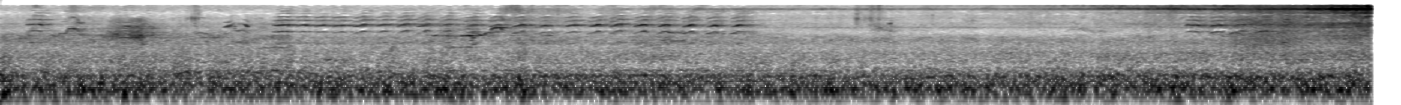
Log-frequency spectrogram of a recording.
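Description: Birds calling outdoors over a steady low wind rumble on the microphone; from about three seconds in, one bird gives a run of quick, high repeated notes lasting several seconds. The sound cuts off suddenly near the end.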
